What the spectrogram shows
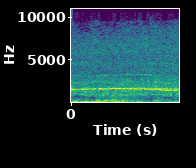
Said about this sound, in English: I hope you could hear me with all those crazy ambulances around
